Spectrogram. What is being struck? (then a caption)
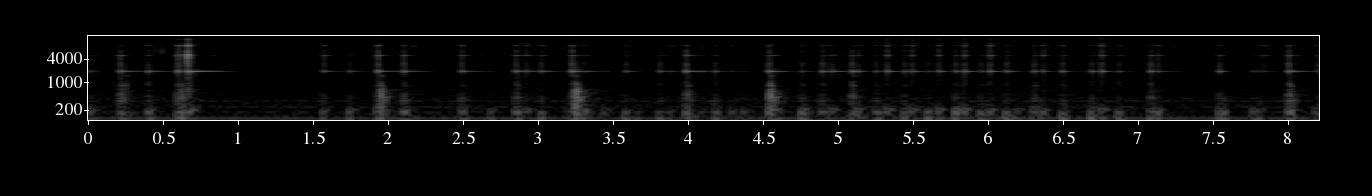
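Glass tumbler. A drinking glass with carbonated water is tapped in a quick, irregular series of light clinks, each giving a short, bright ring near 2 kHz. One louder, sharper clink comes early, followed by a brief pause, then steady tapping to the end.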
